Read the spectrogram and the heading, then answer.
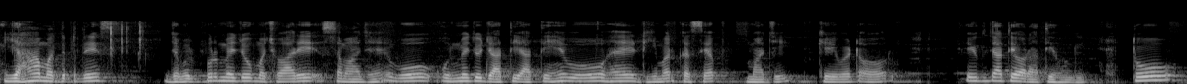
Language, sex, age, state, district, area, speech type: Hindi, male, 45-60, Madhya Pradesh, Jabalpur, urban, spontaneous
